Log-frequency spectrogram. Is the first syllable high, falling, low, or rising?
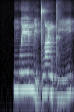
high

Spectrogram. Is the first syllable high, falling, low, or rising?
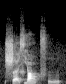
low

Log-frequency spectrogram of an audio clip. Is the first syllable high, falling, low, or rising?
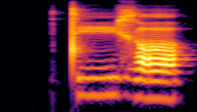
high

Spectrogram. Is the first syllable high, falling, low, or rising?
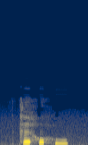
high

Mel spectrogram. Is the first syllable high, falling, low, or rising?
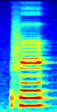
low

